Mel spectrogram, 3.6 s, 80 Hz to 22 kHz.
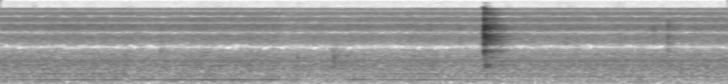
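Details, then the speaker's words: Envirofan Gold Line industrial ceiling fan, model 160F-7, circa 2013, on a solid-state speed control: quiet, steady electrical hum with no rubbing or clicking, louder than a previous fan but a normal amount of solid-state hum. "It's definitely louder than the other one was without it. The other one you couldn't even hear the hum, and this one you hear it. But it's a normal amount of solid state hum."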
